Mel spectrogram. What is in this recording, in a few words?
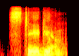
"stadium", Indian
